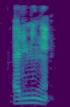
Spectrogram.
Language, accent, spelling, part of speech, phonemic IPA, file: French, France, aluminer, verb, /a.ly.mi.ne/, LL-Q150 (fra)-aluminer.wav
- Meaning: to aluminize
